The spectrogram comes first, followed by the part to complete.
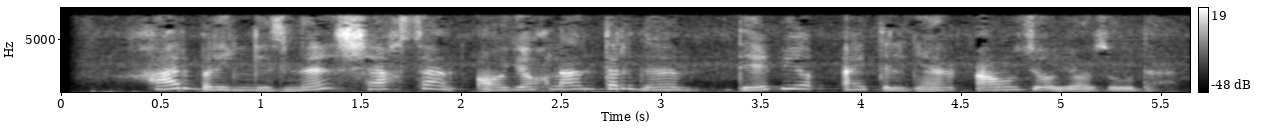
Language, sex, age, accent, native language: Uzbek, female, under 19, Andijon, Uzbek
